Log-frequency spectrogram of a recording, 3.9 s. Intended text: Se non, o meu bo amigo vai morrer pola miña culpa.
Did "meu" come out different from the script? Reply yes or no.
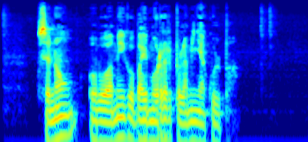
yes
